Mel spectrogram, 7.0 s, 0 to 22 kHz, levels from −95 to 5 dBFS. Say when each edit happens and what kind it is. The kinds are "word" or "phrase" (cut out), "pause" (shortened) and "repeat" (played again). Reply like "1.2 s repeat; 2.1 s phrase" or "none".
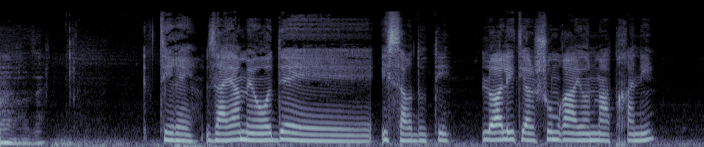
none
